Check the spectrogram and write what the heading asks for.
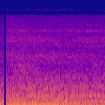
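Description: Steady low hum and rumble of running machinery, broken by a brief gap just after the start.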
